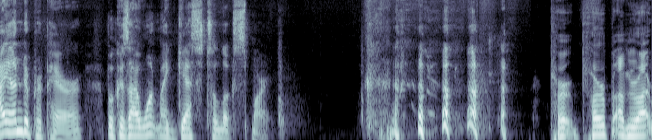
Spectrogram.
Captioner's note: laughs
